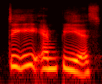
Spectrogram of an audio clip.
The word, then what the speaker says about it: temps: T E M P S, temps. So, here P and S at the end are silent.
